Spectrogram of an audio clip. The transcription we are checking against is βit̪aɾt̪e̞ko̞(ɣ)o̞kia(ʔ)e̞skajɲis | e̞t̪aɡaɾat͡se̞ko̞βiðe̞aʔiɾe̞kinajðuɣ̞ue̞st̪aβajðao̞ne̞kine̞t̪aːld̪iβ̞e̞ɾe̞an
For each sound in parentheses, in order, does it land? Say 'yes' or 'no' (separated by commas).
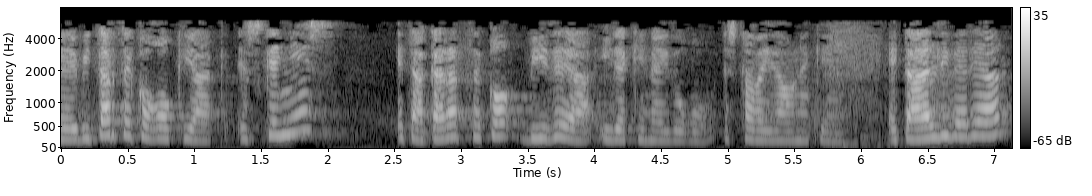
yes, no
